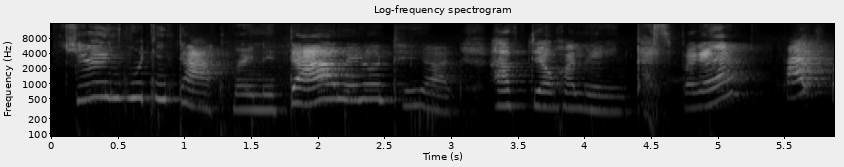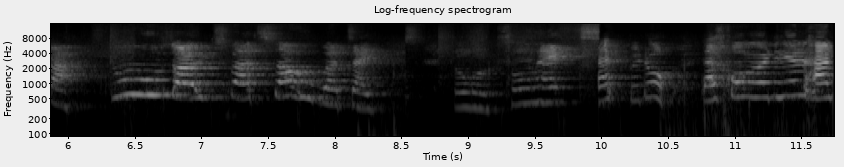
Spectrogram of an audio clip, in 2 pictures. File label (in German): 4 Jahre, Tonbeispiel, Sprache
